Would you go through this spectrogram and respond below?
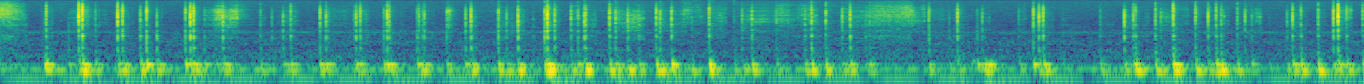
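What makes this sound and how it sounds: Long nails tap and scratch along the lower edge of the back card cover of a paperback coloring book. Rapid, irregular light taps mix with short scratching strokes, each with a soft, low, hollow thump that dies away almost at once. The sound stays quiet and steady throughout.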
